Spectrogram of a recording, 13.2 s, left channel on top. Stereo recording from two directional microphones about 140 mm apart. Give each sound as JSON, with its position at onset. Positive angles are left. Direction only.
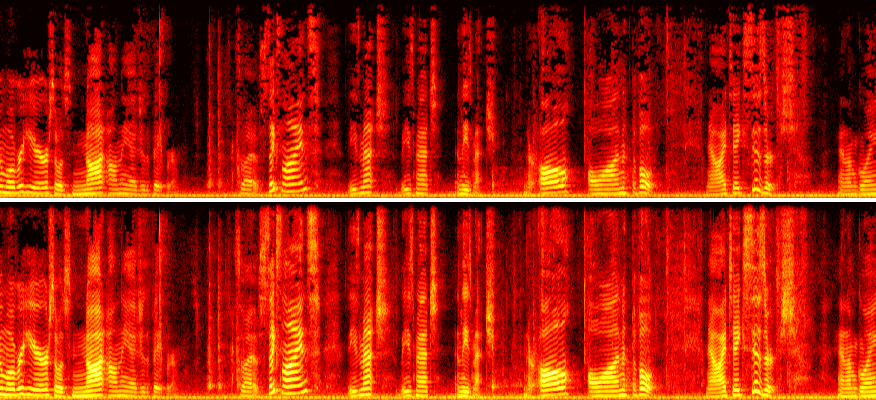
{"t": 0.0, "sound": "a woman's voice", "side_deg": -20}
{"t": 3.6, "sound": "a woman's voice", "side_deg": -20}
{"t": 7.9, "sound": "a woman's voice", "side_deg": -10}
